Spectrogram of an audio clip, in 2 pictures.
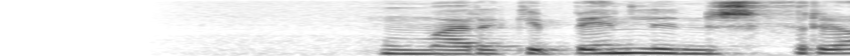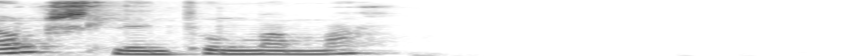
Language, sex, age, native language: Icelandic, female, 30-39, Icelandic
